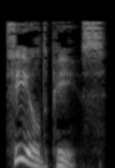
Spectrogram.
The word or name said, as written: fieldpiece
